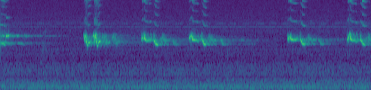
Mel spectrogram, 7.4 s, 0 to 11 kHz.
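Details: Northern mockingbird at 2 a.m. on 7/9/2008, imitating other species: emphatic two-part whistled phrases with a sharp start and a trailing tail, repeated at uneven intervals of about one to two seconds.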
